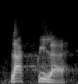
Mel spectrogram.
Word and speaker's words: L'Aquila: How do you pronounce that, Alessandro? L'Aquila.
